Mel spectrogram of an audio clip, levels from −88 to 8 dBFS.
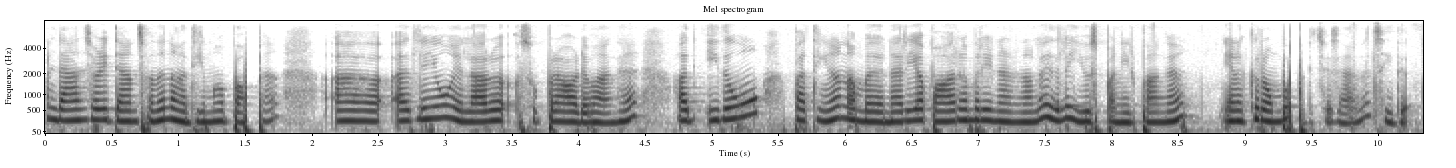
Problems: none marked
